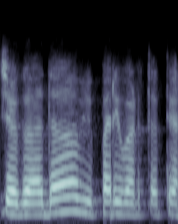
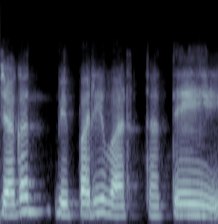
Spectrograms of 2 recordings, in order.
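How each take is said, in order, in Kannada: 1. ಮೊದಲ ಪದ ಸೇರಿಸಿದ ಸ್ವರ ಶಬ್ದದಲ್ಲಿ ಮುಗಿಯುತ್ತದೆ. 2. ಮೊದಲ ಪದ ಬರಿಯ ವ್ಯಂಜನದಲ್ಲಿ ಮುಗಿಯುತ್ತದೆ. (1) "ಅನ್ಬೇಡಿ, ತಪ್ಪಾಗತ್ತೆ" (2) "ವ್ಯಂಜನ ಇದೆ. ಹಾಗಾಗಿ ... ಅಂತ ಹೇಳ್ಬೇಕು"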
